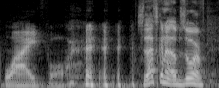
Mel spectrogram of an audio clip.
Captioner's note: laughing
